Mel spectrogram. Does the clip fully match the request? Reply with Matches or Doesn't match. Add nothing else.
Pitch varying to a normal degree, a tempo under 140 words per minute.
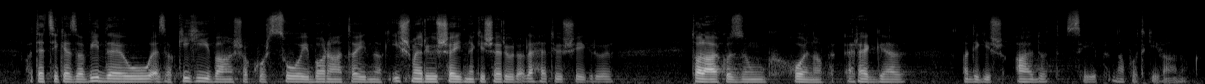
Doesn't match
